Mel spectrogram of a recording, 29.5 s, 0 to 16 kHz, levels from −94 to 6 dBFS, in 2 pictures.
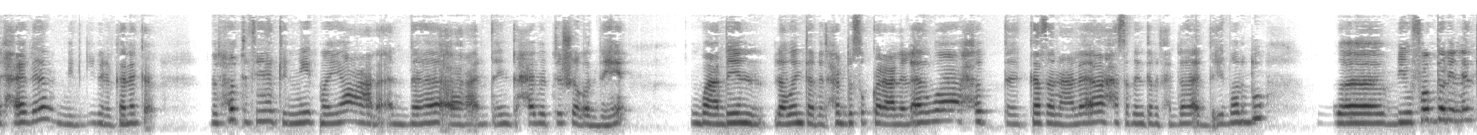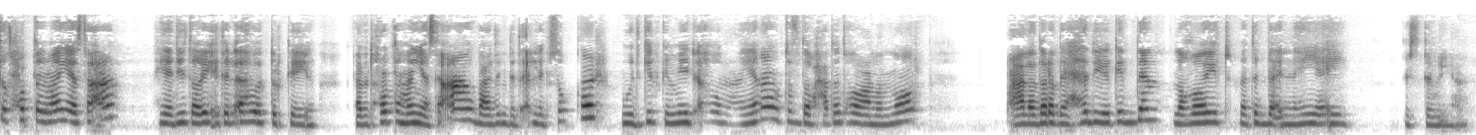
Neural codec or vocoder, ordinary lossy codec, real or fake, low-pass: codec, 32 kHz, 1.9 kbps, SNAC; MP3, 48 kbps; fake; 14.4 kHz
